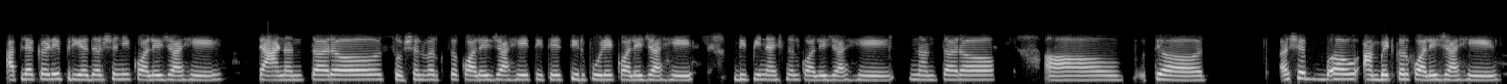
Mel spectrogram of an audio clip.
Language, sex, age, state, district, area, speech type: Marathi, female, 30-45, Maharashtra, Yavatmal, urban, conversation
